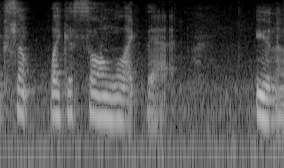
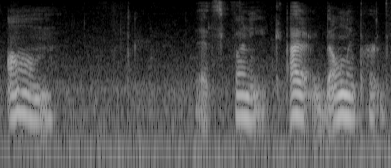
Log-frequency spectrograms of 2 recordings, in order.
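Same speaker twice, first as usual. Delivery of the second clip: ordinary delivery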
